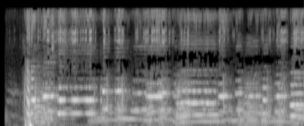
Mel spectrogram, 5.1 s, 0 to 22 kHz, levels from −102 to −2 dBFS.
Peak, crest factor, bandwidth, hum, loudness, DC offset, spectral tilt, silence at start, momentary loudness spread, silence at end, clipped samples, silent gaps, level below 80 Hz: -6 dBFS; 18 dB; 16.5 kHz; none; -25 LUFS; under 0.1%; -4 dB/octave; 0.1 s; 8 LU; 0 s; under 0.1%; none; -36 dBFS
